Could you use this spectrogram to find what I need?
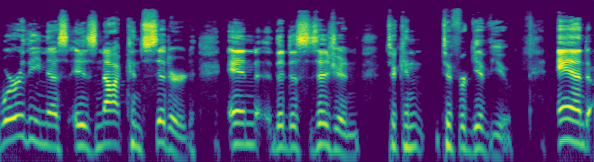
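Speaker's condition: No condition

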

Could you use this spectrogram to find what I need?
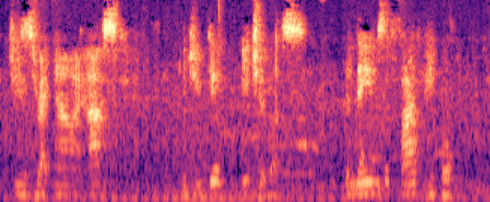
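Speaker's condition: No condition

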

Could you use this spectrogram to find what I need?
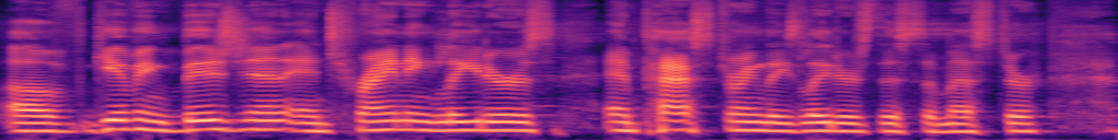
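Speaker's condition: No condition

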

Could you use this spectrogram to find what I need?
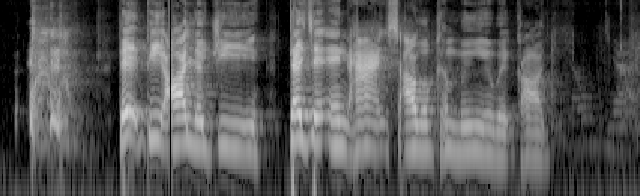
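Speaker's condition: Speech impediment; speech impediment since childhood, initially misdiagnosed

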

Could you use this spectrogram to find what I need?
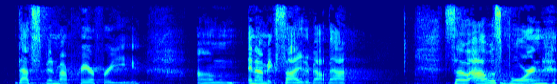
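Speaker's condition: Cleft lip and palate, severe

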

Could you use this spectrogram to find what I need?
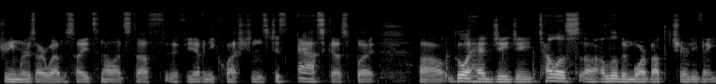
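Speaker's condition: Cleft palate; congenital cleft palate

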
